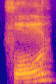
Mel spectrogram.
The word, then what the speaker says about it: Vorstellung: V is pronounced as F or F. So we will say Vorstellung.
